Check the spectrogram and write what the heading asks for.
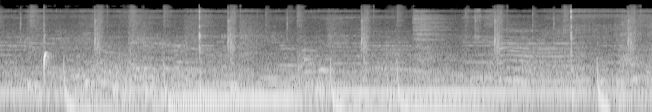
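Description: Background music with a steady beat and sustained bass notes. A short rising pop about half a second in is the loudest moment.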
